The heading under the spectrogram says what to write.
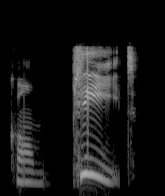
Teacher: the stress is in pleat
